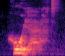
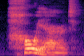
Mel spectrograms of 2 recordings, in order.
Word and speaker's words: Goijaart: below the River Rhine, it should be pronounced according to how everything else is pronounced there, with a soft G and a proper R. Unfortunately, the local dialect hardly pronounces the R when it precedes a T, but listen closely and you will hear it. Here we go. Goijaart. A person from above the rivers would say Goijaart, but because of its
